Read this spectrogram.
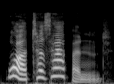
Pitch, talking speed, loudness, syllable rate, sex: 245 Hz, 155 wpm, -17 LUFS, 4.9 syllables/s, female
